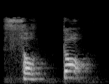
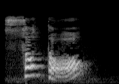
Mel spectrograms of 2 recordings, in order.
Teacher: it takes slightly longer to say sotto with the double consonant than soto with the single consonant. That's because the prolonged consonant expressed with the little tsu actually makes up a single sound unit of its own.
